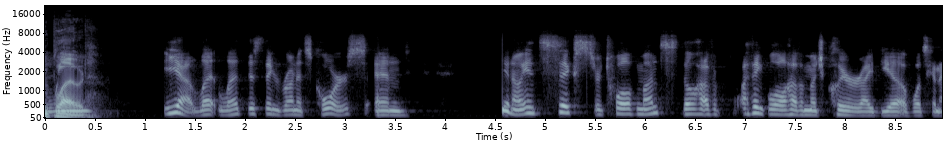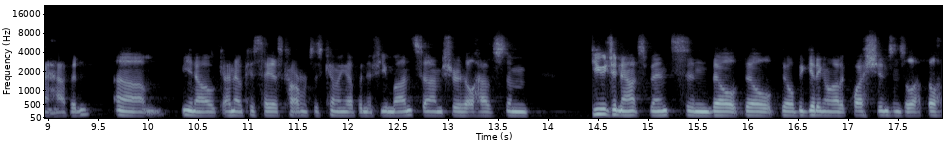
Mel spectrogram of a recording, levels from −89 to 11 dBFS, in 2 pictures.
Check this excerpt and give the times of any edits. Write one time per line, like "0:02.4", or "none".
none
